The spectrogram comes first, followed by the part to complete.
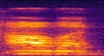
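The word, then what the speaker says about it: hour: it took us एन आवर आवर में आपको मैंने आपको बता ही दिया कि आवर में एन आएगा क्योंकि यहां पर H silent we denied eight N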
